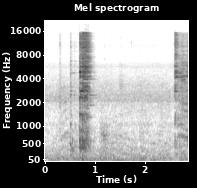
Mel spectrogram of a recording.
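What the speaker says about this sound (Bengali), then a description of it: "তেলটাকে ভালোভাবে কড়ার চারপাশে আমি এরকম খুন্তি দিয়ে ছড়িয়ে দেব।" A metal spatula spreads oil around a hot iron wok with two quick, bright metallic scrapes about two seconds apart, close and crisp over a quiet kitchen background.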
